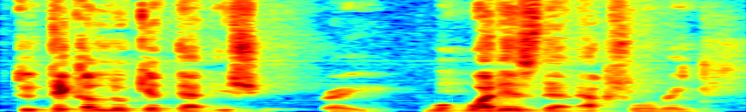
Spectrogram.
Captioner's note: none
